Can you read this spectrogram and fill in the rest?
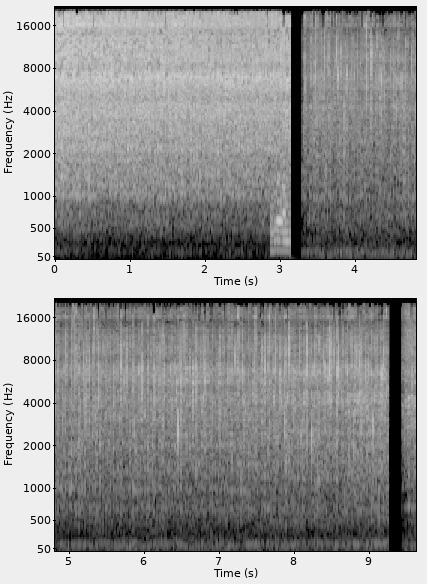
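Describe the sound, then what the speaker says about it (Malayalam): Masala-coated chicken frying in a pan over a medium flame for Afghani chicken, a steady close sizzle and hiss that runs through the clip, broken by a brief cut at about three seconds and a short dropout near the end. "ഫ്രൈ ചെയ്ത് എടുക്കുക. ഒരു മീഡിയം ഫ്ലെയിമിൽ വെച്ചാൽ മതി"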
